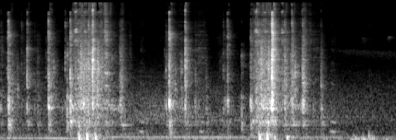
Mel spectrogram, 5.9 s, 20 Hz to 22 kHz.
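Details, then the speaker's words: Tecumseh H35 engine on a Sears mini bike, after ignition timing reset, a little fuel in the tank, throttle unhooked: each pull gives a few uneven sputtering pops that never catch; compression about 70 psi. "I just want to hear it pop. Ooh, that popped."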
